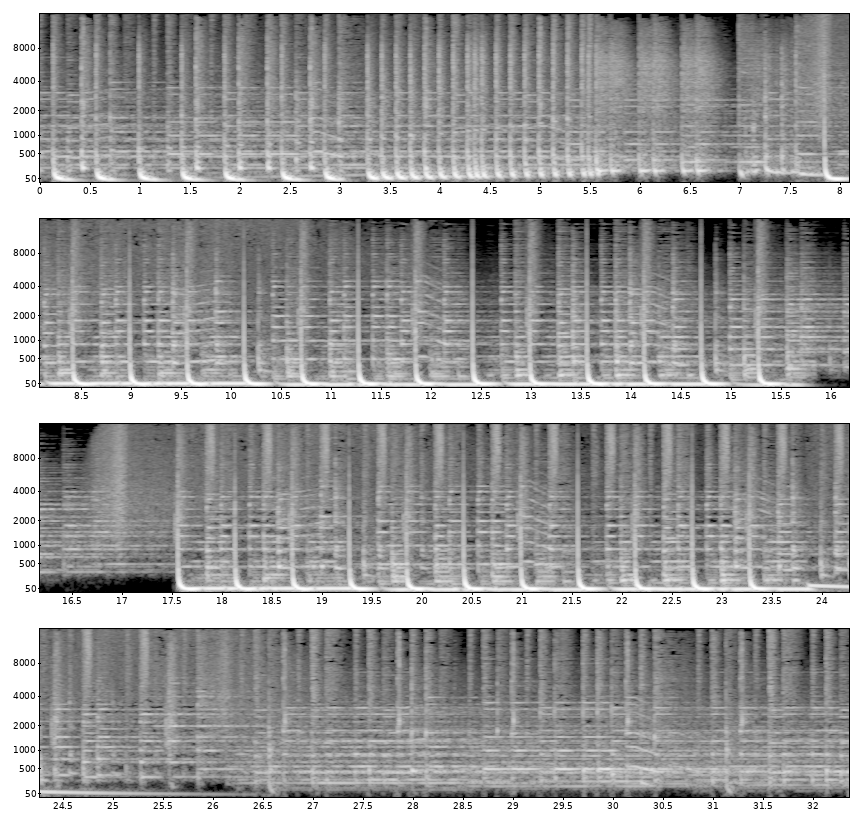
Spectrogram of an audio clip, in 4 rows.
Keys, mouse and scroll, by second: 5.2 right click, 6.0 right click, 6.7 right click, 13.7 ctrl+z, 13.8 ctrl+z, 14.0 ctrl+z, 14.6 ctrl+z, 15.2 ctrl+z, 15.7 ctrl+z, 16.2-16.5 ctrl+z, 17.0 ctrl+z, 17.6 ctrl+z.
